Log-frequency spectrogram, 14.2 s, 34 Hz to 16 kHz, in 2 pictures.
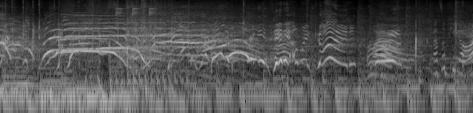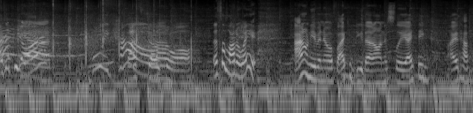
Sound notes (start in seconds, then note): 0.2 proud cheering; 1.6 bell dings; 8.3 applause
